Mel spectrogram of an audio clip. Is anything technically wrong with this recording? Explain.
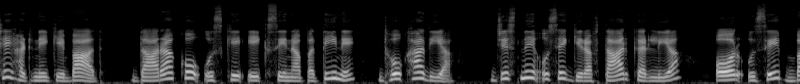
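No, nothing technically wrong is audible in this speech.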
